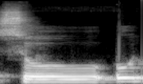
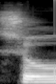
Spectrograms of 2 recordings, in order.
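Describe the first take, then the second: First: The word ends with an extra u vowel. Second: The word ends without the extra vowel. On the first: "উ হামজায় জজম হবে ওয়াকফ করলে" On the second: "উ হামজায় জজম হবে ওয়াকফ করলে"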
